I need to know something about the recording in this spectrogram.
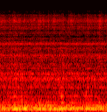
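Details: Short-cycling gas furnace, safety switch held in, after inducer fan, pressure switch and hot surface igniter: short steady low rumble of lit burners, no sputter or dropout, while dust and rust burn off; normal burner operation.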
